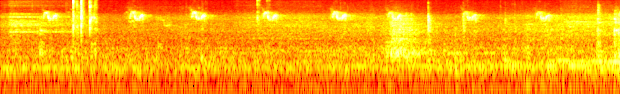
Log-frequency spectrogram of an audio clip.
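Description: A bird chirping over and over, one short high note about every two-thirds of a second. Between the chirps come a few sharp metallic clicks, with a cluster of them about a second in.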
